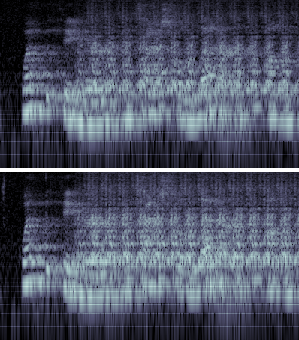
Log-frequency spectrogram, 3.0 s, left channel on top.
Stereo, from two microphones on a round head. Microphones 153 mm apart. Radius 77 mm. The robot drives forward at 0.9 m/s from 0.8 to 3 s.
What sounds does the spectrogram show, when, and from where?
0.2 s a woman speaking: 80° right, 1.6 m; by 2.9 s 40° right (ahead or behind), 2.5 m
